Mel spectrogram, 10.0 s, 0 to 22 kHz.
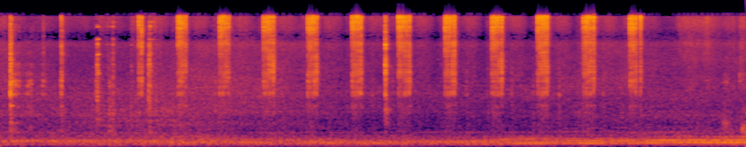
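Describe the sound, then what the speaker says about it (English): A ratchet and wrench tightening a fitting on a 2009 Jeep Wrangler headlight, giving rapid rhythmic clicking bursts of the pawl over a low steady background hum, close up, with no talking. "I'm gonna tighten it up. Let's go with a ratchet and wrench."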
